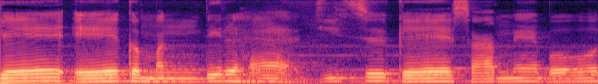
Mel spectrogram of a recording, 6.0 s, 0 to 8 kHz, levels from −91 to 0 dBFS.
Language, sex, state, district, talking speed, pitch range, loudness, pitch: Hindi, male, Delhi, New Delhi, 80 wpm, 110-120 Hz, -15 LUFS, 115 Hz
